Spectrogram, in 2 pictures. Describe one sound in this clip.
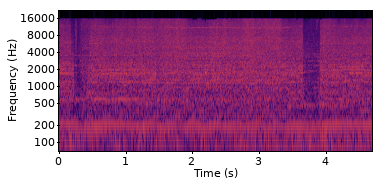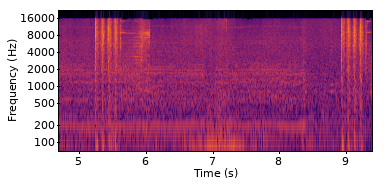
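A jet ski engine hums steadily while skimming over water.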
